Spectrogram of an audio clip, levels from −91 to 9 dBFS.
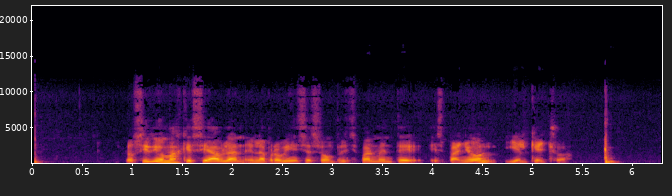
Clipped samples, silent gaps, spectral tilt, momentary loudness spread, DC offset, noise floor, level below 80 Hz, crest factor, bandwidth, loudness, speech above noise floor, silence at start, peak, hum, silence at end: under 0.1%; none; -6 dB/octave; 12 LU; under 0.1%; -62 dBFS; -66 dBFS; 18 dB; 11 kHz; -18 LUFS; 44 dB; 0.05 s; -2 dBFS; none; 0.45 s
